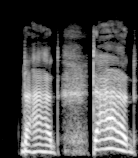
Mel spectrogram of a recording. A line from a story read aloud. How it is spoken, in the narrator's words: Jules was screaming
